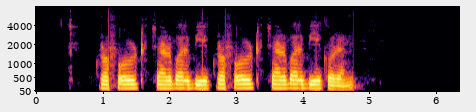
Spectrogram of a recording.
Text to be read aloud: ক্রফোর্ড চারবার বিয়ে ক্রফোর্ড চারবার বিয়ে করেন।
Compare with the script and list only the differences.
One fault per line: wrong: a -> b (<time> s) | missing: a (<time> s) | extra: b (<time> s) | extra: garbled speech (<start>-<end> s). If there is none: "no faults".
no faults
